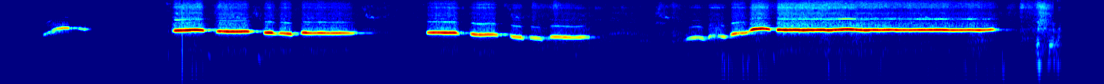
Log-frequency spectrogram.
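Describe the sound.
A person whistles a song melody, clear sustained tones gliding and stepping in pitch across several phrases with short pauses, with no talking.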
